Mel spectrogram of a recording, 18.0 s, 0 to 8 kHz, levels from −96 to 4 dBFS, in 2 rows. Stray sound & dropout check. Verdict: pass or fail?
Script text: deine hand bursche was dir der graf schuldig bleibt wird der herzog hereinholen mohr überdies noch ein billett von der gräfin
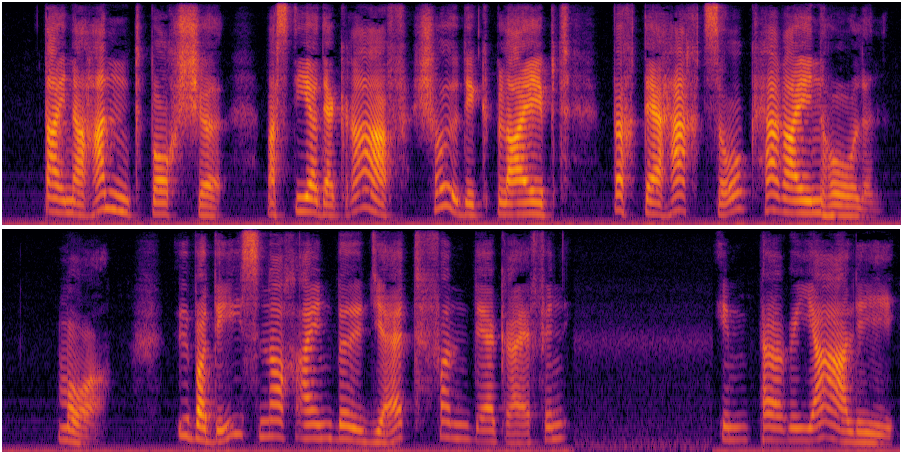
pass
